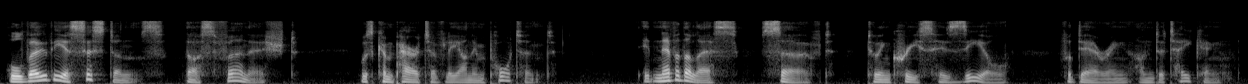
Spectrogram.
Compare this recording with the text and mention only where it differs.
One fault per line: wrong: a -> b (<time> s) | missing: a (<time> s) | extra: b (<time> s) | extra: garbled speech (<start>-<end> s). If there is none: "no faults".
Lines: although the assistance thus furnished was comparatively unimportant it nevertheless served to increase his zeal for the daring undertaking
missing: the (10.7 s)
